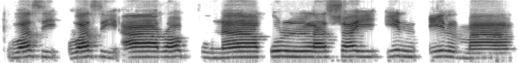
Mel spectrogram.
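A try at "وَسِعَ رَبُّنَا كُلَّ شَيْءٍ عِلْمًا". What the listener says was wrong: Coba wasi'a rabbuna si'a ra. A-nya jangan panjang. Wasi'a rabbuna.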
